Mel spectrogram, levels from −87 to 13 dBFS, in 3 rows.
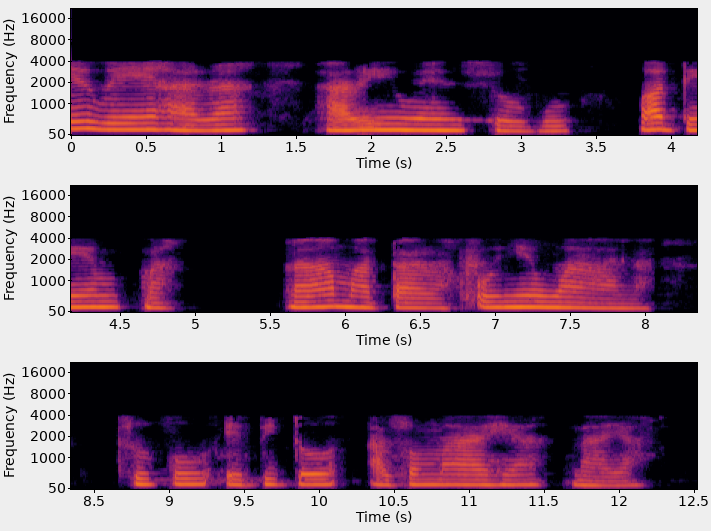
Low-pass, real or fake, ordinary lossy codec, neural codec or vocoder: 7.2 kHz; fake; AAC, 16 kbps; codec, 16 kHz, 6 kbps, DAC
